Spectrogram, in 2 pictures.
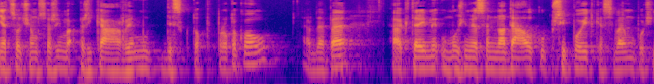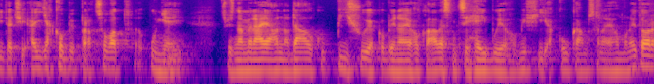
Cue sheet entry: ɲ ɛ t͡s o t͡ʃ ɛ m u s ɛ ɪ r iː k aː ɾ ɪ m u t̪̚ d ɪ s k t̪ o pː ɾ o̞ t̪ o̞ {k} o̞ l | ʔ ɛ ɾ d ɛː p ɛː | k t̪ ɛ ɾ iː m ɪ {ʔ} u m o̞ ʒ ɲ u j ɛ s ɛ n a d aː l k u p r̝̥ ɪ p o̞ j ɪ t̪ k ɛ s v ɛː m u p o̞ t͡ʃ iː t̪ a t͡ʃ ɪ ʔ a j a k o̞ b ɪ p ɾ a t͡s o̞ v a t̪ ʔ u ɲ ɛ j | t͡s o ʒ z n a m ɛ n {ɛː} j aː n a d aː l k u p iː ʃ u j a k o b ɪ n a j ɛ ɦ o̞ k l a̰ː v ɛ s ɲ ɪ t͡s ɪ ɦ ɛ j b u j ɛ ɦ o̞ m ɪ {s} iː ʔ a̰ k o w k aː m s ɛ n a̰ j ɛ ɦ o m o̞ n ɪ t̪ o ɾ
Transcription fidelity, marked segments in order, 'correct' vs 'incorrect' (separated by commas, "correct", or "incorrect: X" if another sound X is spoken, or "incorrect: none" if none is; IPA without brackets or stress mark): correct, correct, incorrect: aː, incorrect: ʃ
